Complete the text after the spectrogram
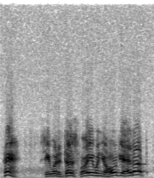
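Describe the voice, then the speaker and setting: High-voiced, boastful radio-drama major. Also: male voice, expressive, fast talker. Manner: grandly self-assured, coaxing showman's patter. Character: eccentric, boastful older American confidence-man major, breezily reassuring. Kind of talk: 1970s radio drama acting. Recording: dull, noisy 1970s radio recording.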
